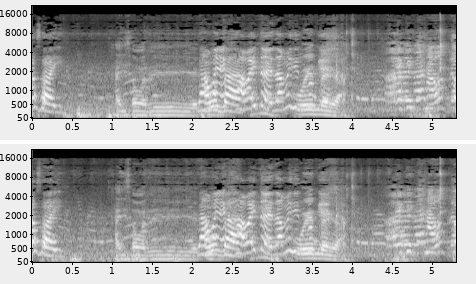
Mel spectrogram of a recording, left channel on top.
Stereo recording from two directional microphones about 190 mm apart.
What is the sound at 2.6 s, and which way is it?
Speech, 5° right (ahead or behind).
